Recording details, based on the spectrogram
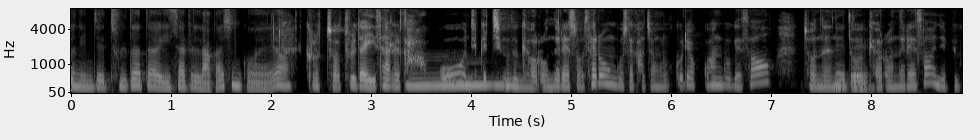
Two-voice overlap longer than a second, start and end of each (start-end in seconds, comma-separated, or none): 3.4-4.7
